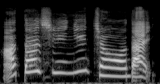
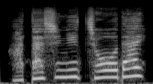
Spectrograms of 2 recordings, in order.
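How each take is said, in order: First: Put-on much higher, fast child whine; a little girl whining for candy; high whiny begging. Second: Put-on begging child. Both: A narrator's reading. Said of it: "せがみました".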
